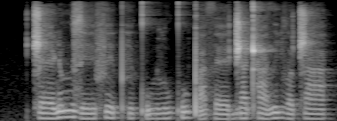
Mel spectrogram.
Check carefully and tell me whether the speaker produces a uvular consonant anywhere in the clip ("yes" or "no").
no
